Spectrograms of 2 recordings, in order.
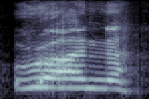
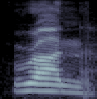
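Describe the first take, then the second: First: Loud, high, drawn-out yell; shouted command. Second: Said in the usual way. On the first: Pretend. Streamer calls out to his chat, high shout. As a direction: yell it out like a warning.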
